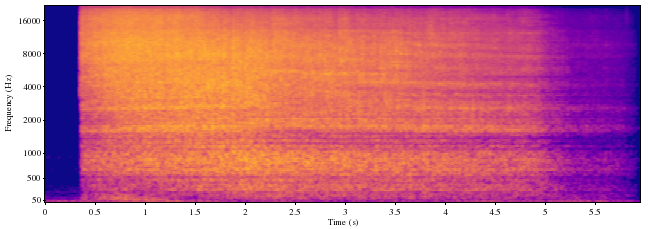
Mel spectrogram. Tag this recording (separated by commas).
Hiss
